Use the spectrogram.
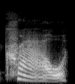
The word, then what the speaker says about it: Crow: Call me Crow," he insists, pronouncing it like it rhymes with wow.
